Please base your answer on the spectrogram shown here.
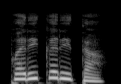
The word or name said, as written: ಪ್ರಾಕೃತ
